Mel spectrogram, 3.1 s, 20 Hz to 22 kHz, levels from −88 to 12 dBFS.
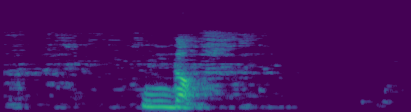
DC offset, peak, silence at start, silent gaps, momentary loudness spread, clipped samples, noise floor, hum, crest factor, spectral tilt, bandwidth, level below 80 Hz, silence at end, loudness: under 0.1%; -8 dBFS; 1.05 s; none; 21 LU; under 0.1%; -63 dBFS; none; 22 dB; -4.5 dB/octave; 7 kHz; -82 dBFS; 1.4 s; -26 LUFS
